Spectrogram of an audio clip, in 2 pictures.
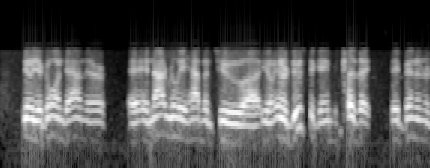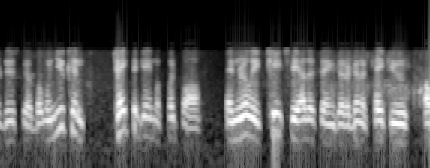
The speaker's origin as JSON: {"language": "English", "country": "United States", "tie": "born there", "said": "I was actually born in the States. I'm an American, but of, you know, Mexican descent."}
